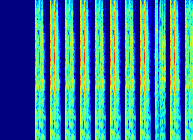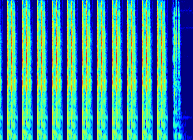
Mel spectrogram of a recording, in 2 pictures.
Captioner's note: typewriter key clacking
